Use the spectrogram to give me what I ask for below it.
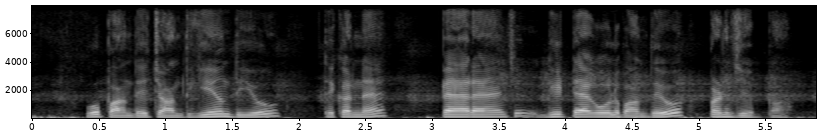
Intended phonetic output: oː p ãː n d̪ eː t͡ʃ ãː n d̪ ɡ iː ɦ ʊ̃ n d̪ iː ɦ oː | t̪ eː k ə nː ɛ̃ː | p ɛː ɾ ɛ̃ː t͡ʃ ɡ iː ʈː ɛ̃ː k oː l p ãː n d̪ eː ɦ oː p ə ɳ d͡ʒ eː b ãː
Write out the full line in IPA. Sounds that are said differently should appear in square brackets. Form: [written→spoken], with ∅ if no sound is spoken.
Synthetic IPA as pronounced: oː p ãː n d̪ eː t͡ʃ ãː n d̪ ɡ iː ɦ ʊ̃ n d̪ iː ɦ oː | t̪ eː k ə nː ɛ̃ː | p ɛː ɾ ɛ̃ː t͡ʃ ɡ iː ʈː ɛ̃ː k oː l p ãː n d̪ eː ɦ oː p ə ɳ d͡ʒ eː b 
